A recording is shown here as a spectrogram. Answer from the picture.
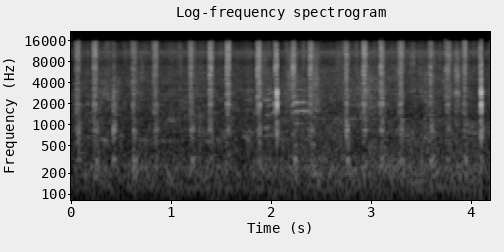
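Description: Kitchen knife chopping lemongrass on a wooden cutting board: quick, even knocks of the blade on the board, about five a second.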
